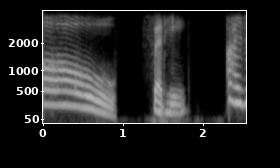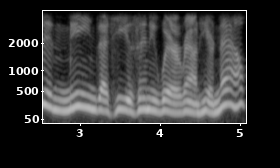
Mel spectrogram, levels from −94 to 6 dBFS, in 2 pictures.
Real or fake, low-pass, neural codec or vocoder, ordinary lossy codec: real; 3.6 kHz; none; Opus, 32 kbps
